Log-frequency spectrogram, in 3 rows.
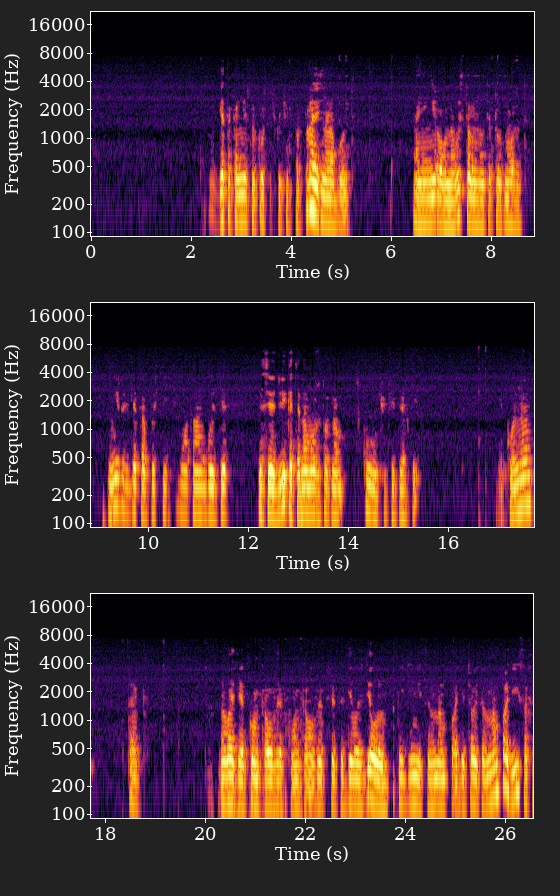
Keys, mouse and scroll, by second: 4.8 click, 5.9 middle click, 7.9 click, 9.0 r, 18.2 scroll up 1, 18.3 middle click, 19.4 middle click, 20.8 ctrl+z, 21.4 ctrl+z, 22.0 ctrl+z, 23.6 KP_1, 24.3 scroll down 3, 24.8 KP_3, 25.3-25.6 scroll down 2.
